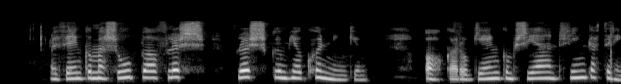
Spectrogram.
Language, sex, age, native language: Icelandic, female, 40-49, Icelandic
